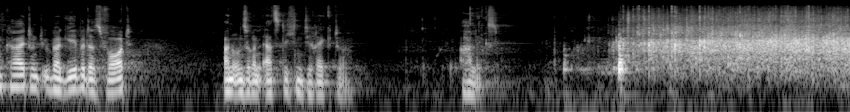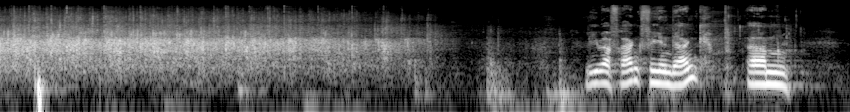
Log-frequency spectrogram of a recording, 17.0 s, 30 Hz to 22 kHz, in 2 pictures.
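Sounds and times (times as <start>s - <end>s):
audience applauding: 6.0s - 13.2s.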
